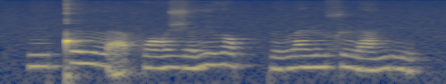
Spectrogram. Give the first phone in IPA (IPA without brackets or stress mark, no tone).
y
